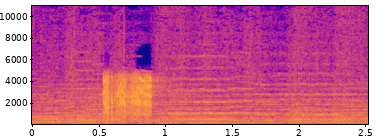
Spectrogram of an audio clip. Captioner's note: orchestral music; camera shatters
